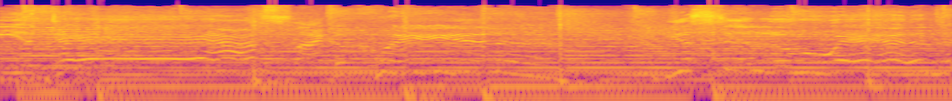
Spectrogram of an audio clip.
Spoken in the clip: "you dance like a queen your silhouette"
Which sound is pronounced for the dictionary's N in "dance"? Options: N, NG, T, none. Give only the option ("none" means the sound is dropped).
none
